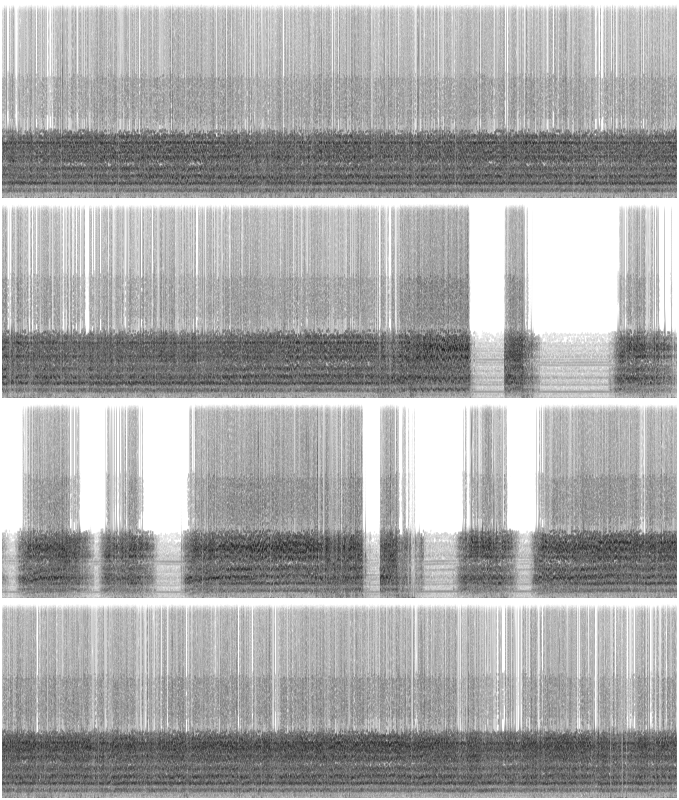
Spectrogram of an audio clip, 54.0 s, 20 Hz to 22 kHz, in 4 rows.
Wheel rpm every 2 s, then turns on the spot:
230, 230, 220, 230, 230, 230, 230, 230, 230, 230, 230, 180, 20, 100, 100, 100, 210, 110, 100, 200, 230, 230, 230, 230, 230, 230, 230.
none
